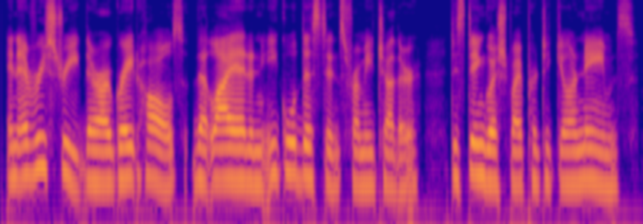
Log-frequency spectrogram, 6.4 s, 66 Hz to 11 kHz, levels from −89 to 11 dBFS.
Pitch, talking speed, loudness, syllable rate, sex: 185 Hz, 185 wpm, -19 LUFS, 5.9 syllables/s, female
